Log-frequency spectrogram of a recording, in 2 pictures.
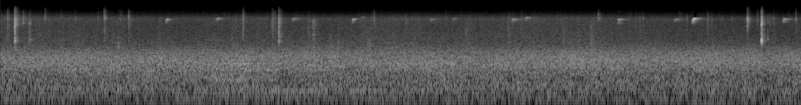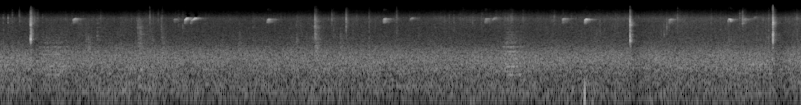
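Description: Steady rustle of wind in leaves, with short, very high bird chips repeating irregularly about every second and a few sharp clicks.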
